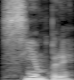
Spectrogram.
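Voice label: always, Spanish, male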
